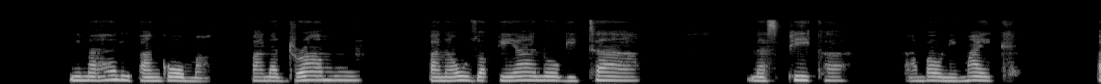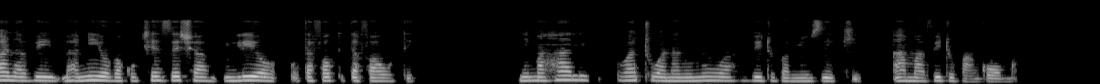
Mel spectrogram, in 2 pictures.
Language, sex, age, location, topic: Swahili, female, 36-49, Mombasa, government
